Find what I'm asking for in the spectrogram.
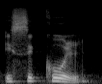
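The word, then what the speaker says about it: Иссык-Куль: А вот я слышал еще, что у вас есть озеро такое, называется Исыкуль.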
